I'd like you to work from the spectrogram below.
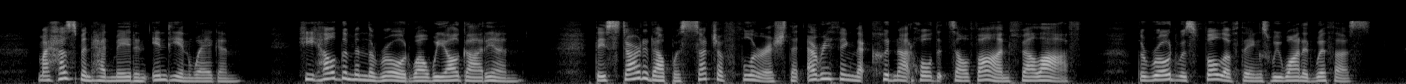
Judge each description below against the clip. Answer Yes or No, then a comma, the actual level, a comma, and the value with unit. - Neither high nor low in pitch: Yes, medium, 180 Hz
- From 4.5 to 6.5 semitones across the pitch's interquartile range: No, average, 4.1 semitones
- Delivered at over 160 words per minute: Yes, average, 190 wpm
